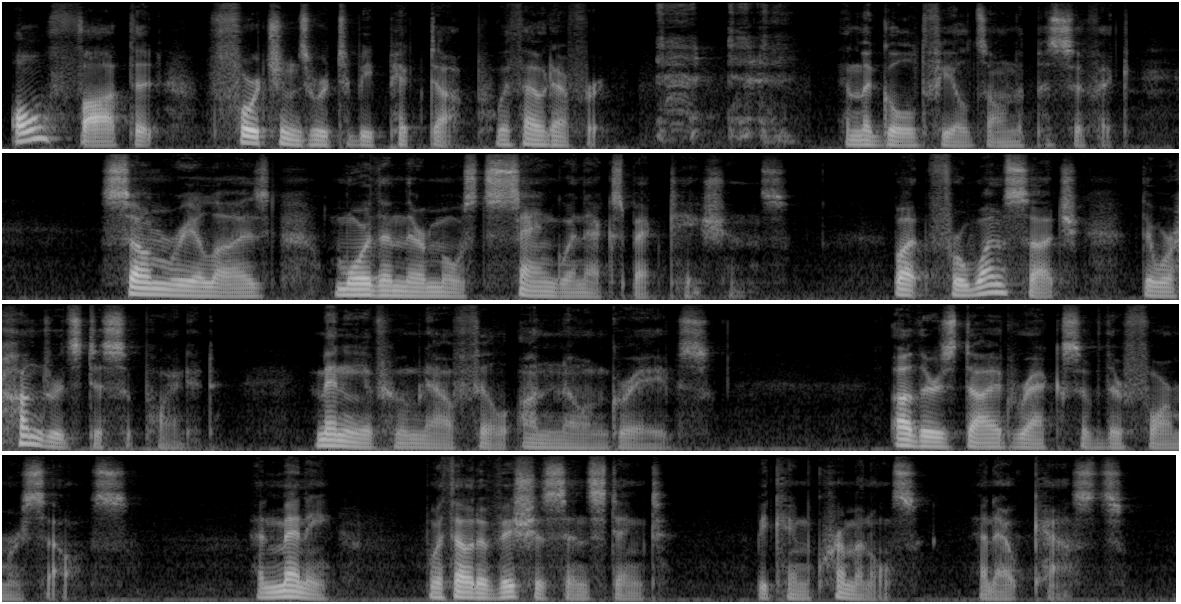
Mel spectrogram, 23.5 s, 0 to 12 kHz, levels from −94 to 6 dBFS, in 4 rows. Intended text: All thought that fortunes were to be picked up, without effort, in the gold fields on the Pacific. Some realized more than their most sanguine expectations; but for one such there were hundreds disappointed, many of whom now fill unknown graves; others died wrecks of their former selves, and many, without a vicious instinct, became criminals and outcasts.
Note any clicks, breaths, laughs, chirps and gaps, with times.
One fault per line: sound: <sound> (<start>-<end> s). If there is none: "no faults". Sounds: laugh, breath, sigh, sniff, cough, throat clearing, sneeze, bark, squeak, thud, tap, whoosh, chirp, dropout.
sound: throat clearing (3.3-4.0 s)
